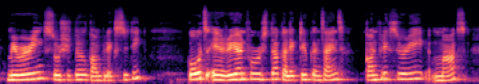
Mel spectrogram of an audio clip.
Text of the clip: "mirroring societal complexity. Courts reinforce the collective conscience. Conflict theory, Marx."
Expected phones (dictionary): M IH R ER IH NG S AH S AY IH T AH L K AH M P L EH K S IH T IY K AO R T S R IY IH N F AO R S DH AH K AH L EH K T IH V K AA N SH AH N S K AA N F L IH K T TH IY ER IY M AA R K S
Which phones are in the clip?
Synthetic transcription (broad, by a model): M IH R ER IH NG S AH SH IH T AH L K AH M P L EH K S IH T IY K AO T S R IY IH N F AO R S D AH K AH L EH K T IH V K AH N S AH N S K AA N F L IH K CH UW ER IY M AA R K S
